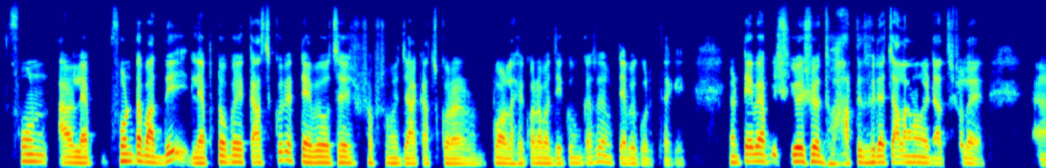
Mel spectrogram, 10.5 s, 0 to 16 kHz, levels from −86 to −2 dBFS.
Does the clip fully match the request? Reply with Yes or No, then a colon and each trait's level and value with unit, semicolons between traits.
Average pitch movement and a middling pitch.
No: average, 3.8 semitones; low, 125 Hz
